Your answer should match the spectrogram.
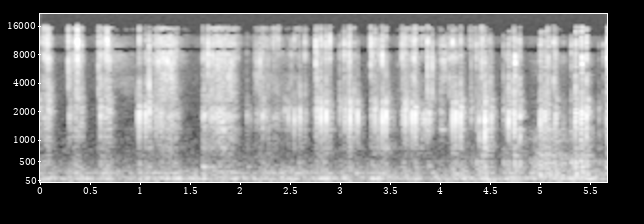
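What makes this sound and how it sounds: Long nails tap and scratch the face and hat band of a flat faux leather snowman door hanger lying on a table. A quick run of soft, dry taps mixes with brief bright scratching strokes that stop almost at once, over a faint low hum.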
